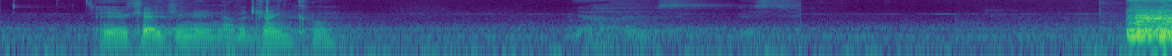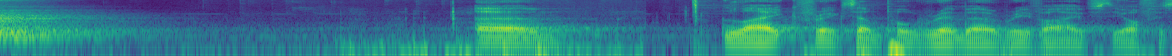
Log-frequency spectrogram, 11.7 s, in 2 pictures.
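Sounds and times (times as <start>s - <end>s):
speech: 0.4s - 1.8s, 8.2s - 8.7s, 9.5s - 11.7s
person coughing: 5.6s - 6.6s.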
